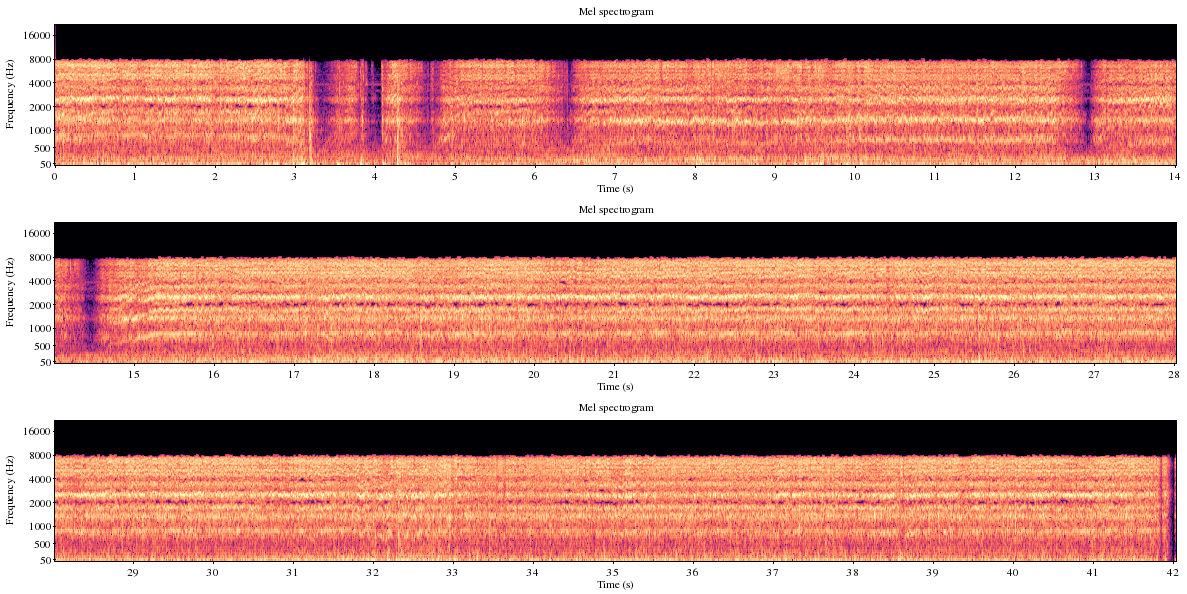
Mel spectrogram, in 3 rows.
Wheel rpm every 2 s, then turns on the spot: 220, 160, 70, 110, 160, 160, 110, 110, 220, 230, 220, 230, 230, 230, 230, 230, 230, 230, 230, 230, 230.
none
